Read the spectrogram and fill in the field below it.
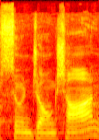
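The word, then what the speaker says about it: Sun Zhongshan: father of China and Mr Sun yaten or sun Jong Shan in Chinese pronunciation this picture is is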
